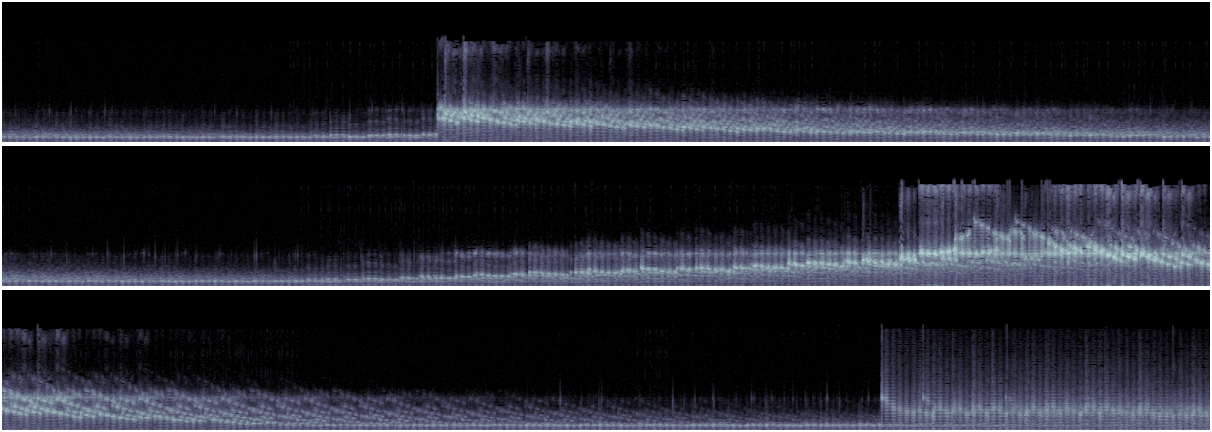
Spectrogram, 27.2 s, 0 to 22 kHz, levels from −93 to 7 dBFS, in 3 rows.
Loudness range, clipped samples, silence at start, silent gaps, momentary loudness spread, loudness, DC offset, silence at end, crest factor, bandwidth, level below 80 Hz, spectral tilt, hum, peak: 22 LU; under 0.1%; 0 s; none; 23 LU; -22 LUFS; under 0.1%; 0 s; 20 dB; 16 kHz; -68 dBFS; 2 dB/octave; none; -8 dBFS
